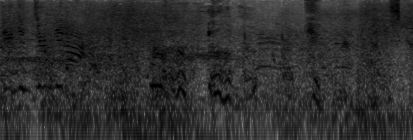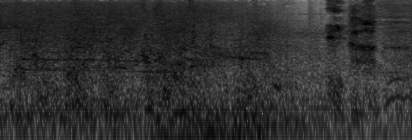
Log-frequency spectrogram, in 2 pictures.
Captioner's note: cough!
